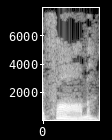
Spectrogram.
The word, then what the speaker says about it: femme: Or I would like to say FOMME, because it's F-E-M-M-E, the French pronunciation.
